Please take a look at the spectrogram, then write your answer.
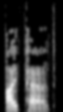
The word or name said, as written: ipad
